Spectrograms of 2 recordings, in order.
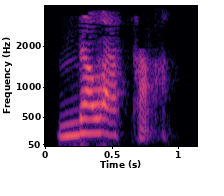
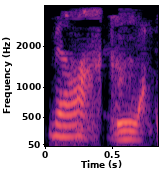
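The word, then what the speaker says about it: melachah: It is spelled M as in Mary, E-L-A-C-H-A-H. I'll spell it again. M as in Mary, E-L-A-C-H-A-H. Malakha. That's when you got to put your tongue in the back of your throat and say, Melacha. Yeah. M-E-L-A, and I'm sure I'm not quite pronouncing it precisely, but that's close. M-E-L-A-C-H-A-A.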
